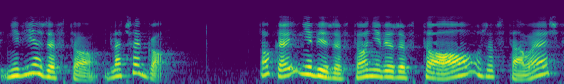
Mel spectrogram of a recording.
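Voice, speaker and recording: A man's voice: a little high, phone-quality sound. A man teaching English, walking through exam answers and reasoning aloud step by step as he translates each line.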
